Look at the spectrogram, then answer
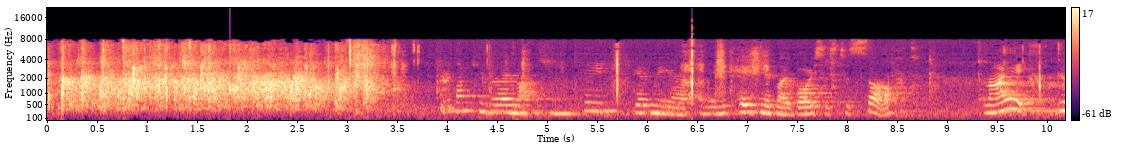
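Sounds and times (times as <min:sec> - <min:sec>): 
audience applause welcoming a speaker to the stage: 0:00.0 - 0:03.6
speech: 0:04.5 - 0:08.8, 0:09.4 - 0:10.1.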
